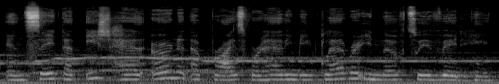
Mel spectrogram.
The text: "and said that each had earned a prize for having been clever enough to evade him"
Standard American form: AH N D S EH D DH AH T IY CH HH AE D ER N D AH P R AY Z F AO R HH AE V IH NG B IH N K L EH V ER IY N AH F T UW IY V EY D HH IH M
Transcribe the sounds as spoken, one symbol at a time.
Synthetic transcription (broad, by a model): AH N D S EH D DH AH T IY CH HH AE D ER N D AH P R AY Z F AO R HH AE V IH NG B IH N K L EH V ER IY N AH F T UW IY V EY D HH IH M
